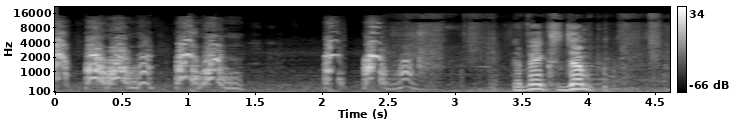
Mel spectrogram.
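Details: Pet puppy taken along on a car ride, giving short sharp barks in quick bursts of two or three, a second apart, mixed with people talking nearby.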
